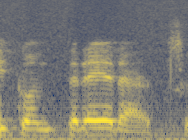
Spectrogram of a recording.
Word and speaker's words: Contreras: How to roll your R's better. – That's going to take a very so you can say Contreras.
